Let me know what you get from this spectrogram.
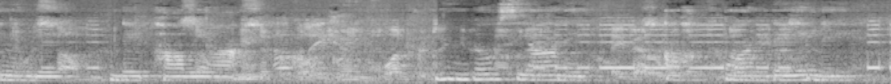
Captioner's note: female voice speaking in Indigenous Myaamia language; background: short beeps; female voice speaking in Indigenous Myaamia language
